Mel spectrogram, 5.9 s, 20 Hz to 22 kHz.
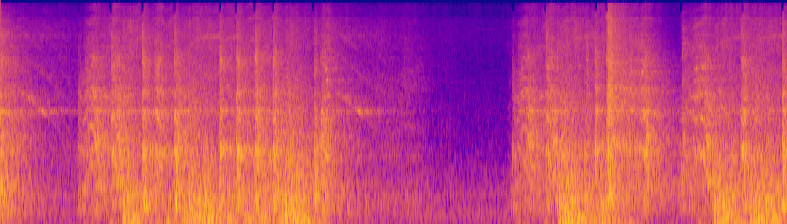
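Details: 2013 Bennche Spire 800 side-by-side, after the cranking problem was fixed: fast, even cranking in two bursts with ragged catches that never settle; fuel pump heard priming but the engine won't fire cleanly, cause not yet found.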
